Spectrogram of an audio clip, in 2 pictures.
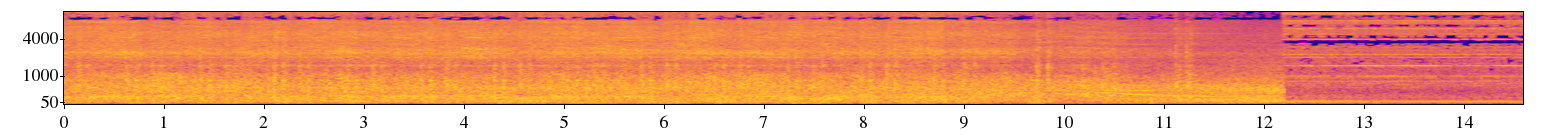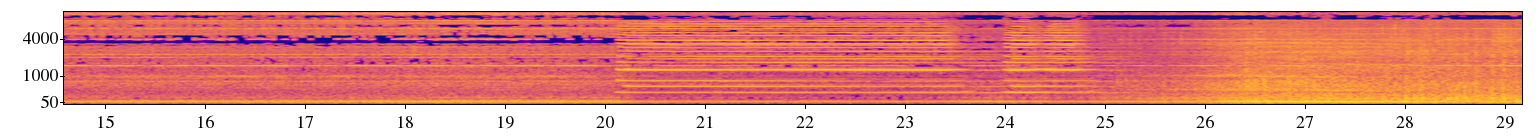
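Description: Container freight train rolling past close by, its wheels clattering over the rail joints. After a cut, a distant diesel locomotive sounds its horn with a long blast and then a short one. Then passenger coaches rumble past heavily.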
